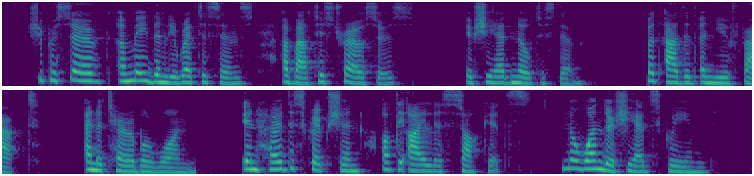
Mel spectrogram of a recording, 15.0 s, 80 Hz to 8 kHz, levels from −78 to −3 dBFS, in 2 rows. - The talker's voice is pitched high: Yes, high, 210 Hz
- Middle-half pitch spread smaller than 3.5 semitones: No, average, 4.4 semitones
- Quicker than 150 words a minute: No, slow, 135 wpm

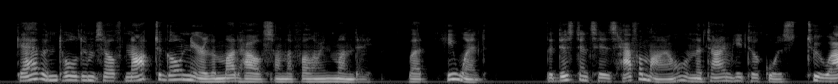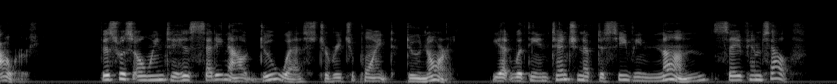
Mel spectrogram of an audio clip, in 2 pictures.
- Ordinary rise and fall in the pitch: No, wide, 7.2 semitones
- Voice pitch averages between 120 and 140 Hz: No, medium, 165 Hz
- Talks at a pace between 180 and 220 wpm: Yes, average, 200 wpm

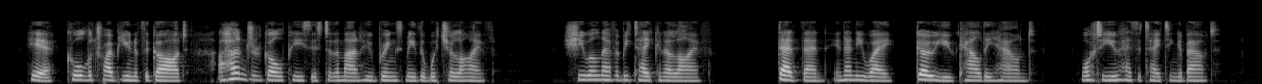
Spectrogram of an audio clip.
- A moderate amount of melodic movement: No, narrow, 2.3 semitones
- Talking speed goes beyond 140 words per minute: Yes, average, 190 wpm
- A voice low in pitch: No, medium, 185 Hz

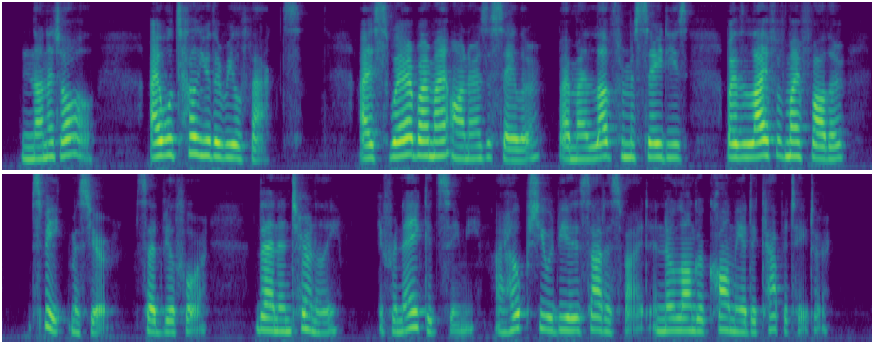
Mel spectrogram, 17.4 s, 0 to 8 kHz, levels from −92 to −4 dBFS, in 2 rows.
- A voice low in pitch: No, high, 235 Hz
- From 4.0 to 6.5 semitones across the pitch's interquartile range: No, average, 3.3 semitones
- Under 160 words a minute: No, average, 185 wpm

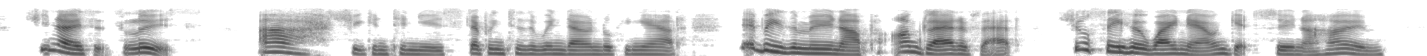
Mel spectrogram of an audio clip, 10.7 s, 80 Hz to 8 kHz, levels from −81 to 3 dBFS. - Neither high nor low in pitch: Yes, medium, 175 Hz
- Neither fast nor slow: Yes, average, 180 wpm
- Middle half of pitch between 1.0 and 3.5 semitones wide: No, average, 4.2 semitones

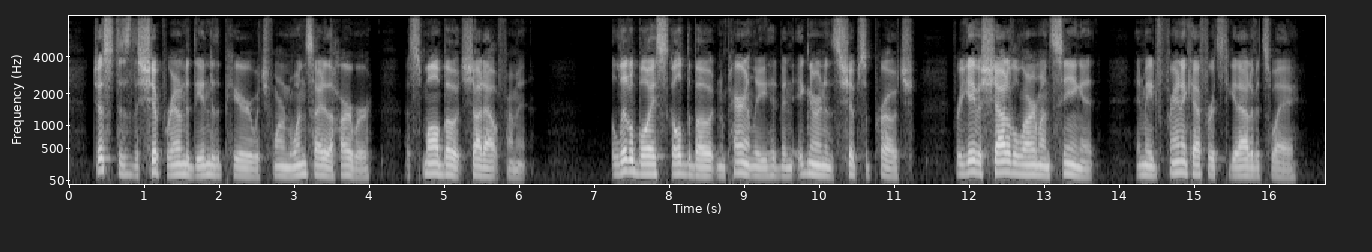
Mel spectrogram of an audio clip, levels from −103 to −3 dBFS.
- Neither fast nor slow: No, fast, 210 wpm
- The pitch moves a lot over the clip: No, average, 3.5 semitones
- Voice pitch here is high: No, low, 115 Hz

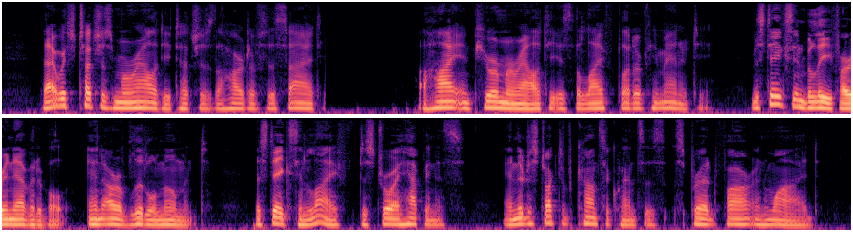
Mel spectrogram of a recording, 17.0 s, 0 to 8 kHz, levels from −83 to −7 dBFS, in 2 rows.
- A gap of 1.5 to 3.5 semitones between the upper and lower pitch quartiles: Yes, average, 3.1 semitones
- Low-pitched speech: Yes, low, 100 Hz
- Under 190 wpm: Yes, average, 150 wpm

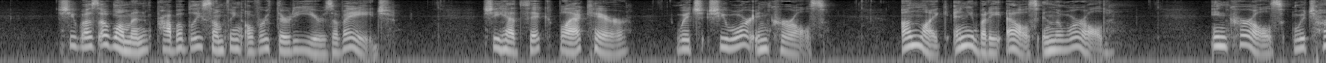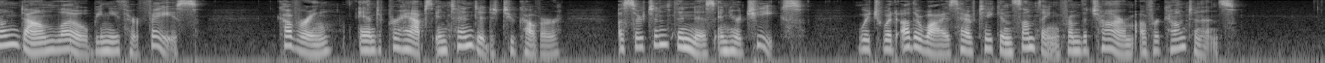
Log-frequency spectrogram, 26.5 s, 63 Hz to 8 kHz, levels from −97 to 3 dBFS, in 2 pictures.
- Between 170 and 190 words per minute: No, slow, 135 wpm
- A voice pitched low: No, medium, 180 Hz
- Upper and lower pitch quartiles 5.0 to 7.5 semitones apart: Yes, wide, 5.5 semitones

